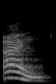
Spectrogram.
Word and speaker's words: hay: were just H-A, well, since our H is always silent in Spanish, this would just be A. But looky, we've added this Y at the end. Y in Spanish is pronounced just like the E, A-E-I-O-U, so it goes ay, ay, ay, ay, ¿verdad?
